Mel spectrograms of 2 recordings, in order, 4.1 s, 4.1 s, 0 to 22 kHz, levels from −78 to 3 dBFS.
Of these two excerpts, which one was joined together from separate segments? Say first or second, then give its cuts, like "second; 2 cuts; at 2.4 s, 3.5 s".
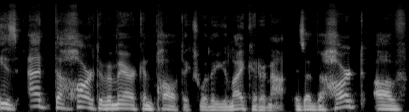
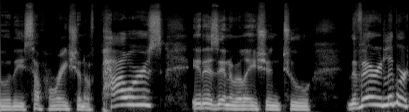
first; 1 cut; at 2.9 s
